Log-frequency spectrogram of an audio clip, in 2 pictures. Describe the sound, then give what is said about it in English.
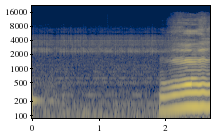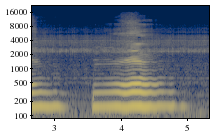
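Two buzzing, warped whooshes, each about a second long with a steady droning pitch that swells and fades, made by a voice imitating the sound of bodies teleporting through a magical portal, against a faint background hum. “Through this magical gateway, the villagers disappeared one by one, stepping into the unknown, each teleported body making a hushed, warped sound, whoop, like the zip of a bee caroming past one's ear.”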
